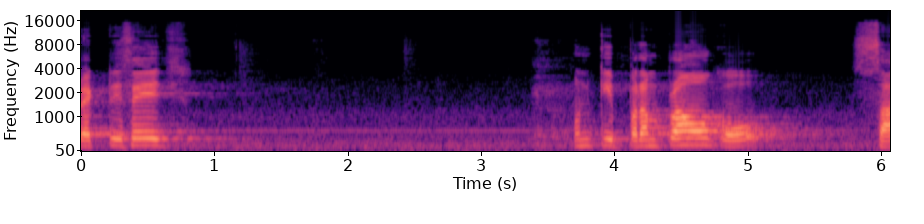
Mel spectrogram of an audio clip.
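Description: A middle-aged man speaks steadily into a microphone, heard through a loudspeaker in a large hall.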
